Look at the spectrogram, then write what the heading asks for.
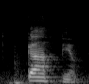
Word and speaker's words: capio: El acento va aquí. Para el acento es para la pronunciación, no se escribe regularmente en latín. Esta va a ser la excepción. Sí. Capio, capis, capit capimus, capitis, capt, porque el acento está allí.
